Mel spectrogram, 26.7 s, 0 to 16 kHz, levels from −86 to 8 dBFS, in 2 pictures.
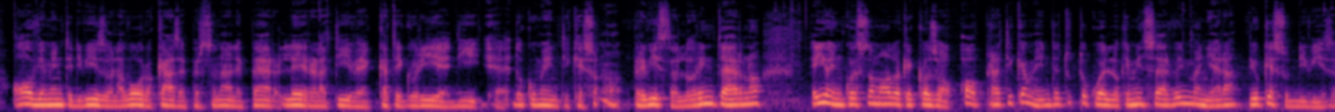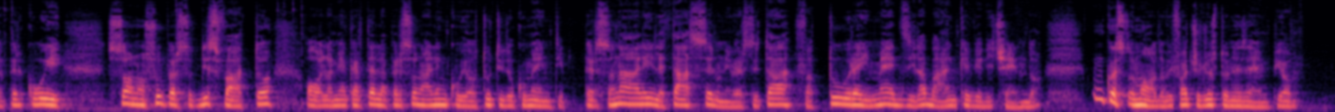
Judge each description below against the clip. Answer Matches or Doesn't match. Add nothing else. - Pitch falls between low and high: Matches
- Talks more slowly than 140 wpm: Doesn't match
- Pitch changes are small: Doesn't match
